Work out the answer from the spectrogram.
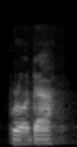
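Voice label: "broda", Nigerian Pidgin, male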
